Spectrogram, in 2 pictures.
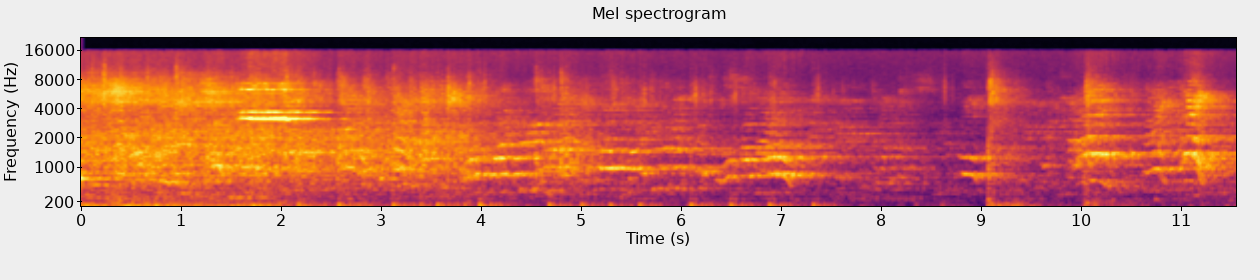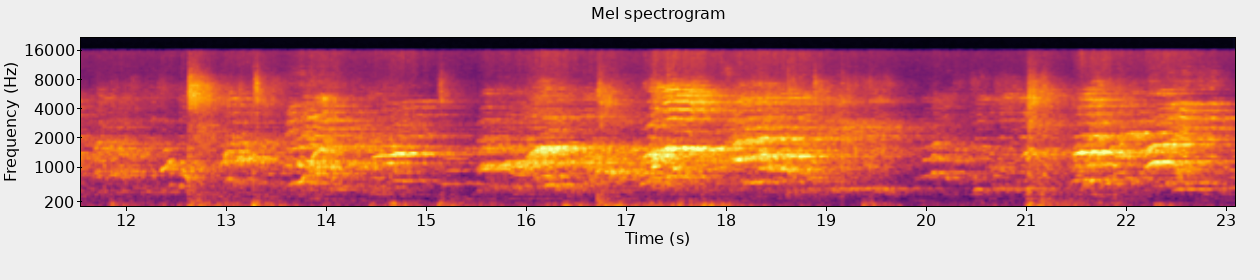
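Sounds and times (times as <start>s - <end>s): players' voices echoing in hall: 0.0s - 23.0s.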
